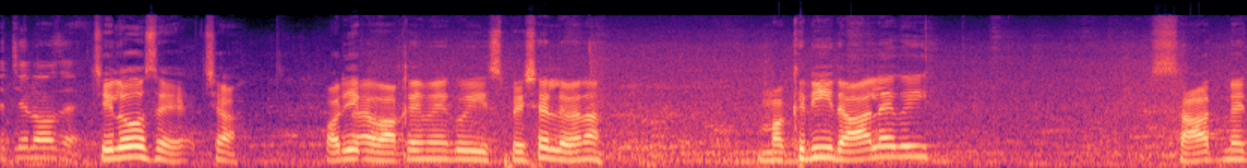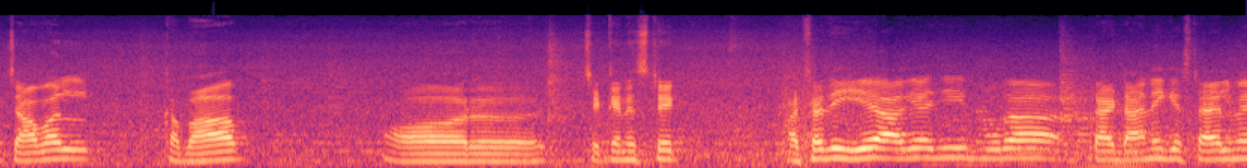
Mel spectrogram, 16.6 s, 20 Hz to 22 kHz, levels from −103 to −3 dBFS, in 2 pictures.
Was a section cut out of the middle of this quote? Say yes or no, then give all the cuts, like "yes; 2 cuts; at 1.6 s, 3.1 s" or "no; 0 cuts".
yes; 2 cuts; at 2.4 s, 13.4 s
